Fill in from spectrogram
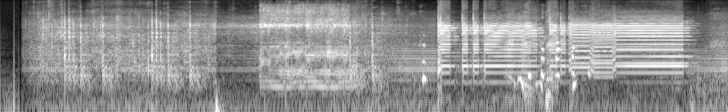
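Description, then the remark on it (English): A short fox-themed jingle sting contributed by a reader, Dom Curry: a busy, clattering rush of noisy texture gives way to bright, sustained brassy chords that swell briefly and then cut off sharply. No one speaks. “First up is Dom Curry with his magnificent fox sting.”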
